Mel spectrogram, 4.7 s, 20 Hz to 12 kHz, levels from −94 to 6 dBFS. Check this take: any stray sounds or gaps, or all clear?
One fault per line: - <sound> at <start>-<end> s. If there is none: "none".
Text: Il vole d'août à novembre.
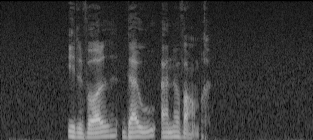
none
